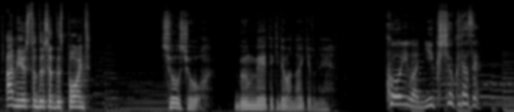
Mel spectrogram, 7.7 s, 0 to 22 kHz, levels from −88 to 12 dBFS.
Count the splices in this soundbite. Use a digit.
0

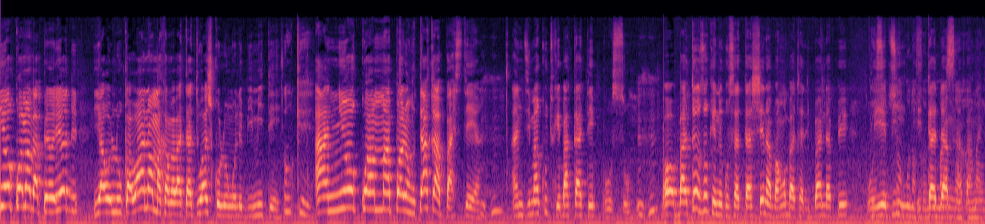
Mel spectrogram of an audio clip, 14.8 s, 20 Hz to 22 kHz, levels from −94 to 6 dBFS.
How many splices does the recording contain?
1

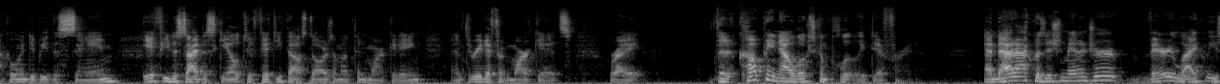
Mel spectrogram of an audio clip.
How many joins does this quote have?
1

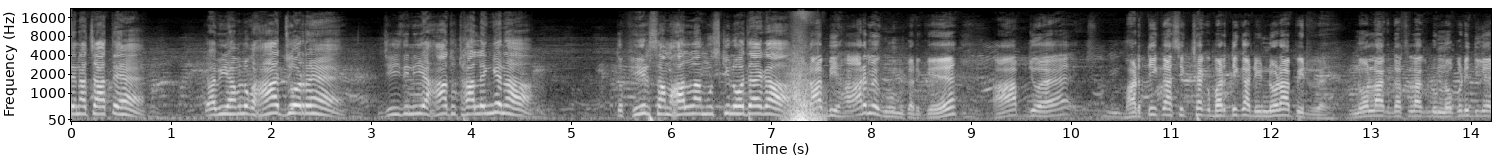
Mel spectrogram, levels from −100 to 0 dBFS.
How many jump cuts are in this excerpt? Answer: 1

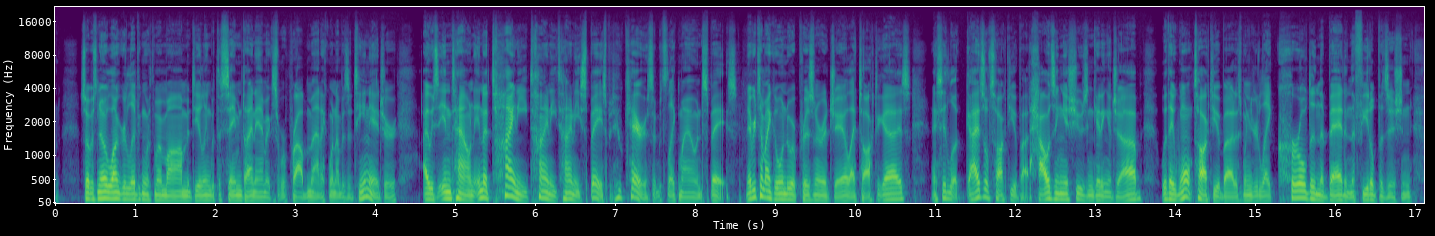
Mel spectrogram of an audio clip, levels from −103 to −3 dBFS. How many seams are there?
1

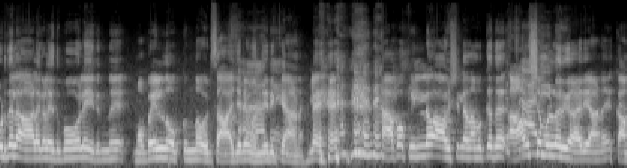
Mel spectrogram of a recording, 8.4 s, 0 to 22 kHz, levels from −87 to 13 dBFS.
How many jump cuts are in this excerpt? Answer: 0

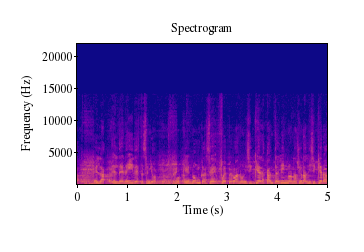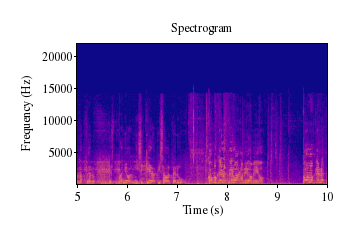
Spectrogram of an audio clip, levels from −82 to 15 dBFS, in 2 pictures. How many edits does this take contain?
1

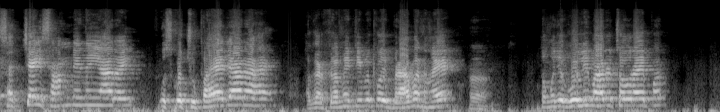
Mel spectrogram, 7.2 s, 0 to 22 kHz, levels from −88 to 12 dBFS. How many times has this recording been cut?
1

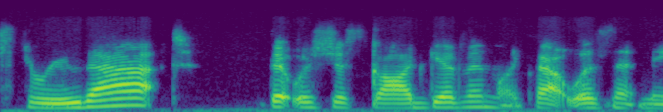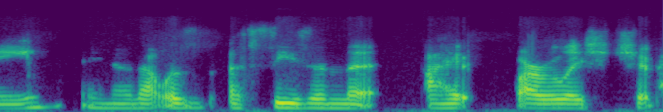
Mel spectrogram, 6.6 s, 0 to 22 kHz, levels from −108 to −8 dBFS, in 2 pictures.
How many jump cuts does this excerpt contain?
1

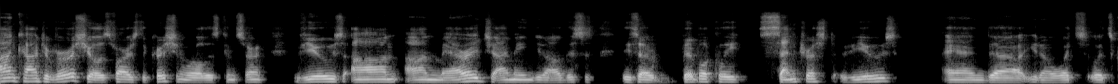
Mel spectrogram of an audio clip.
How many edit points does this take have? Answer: 1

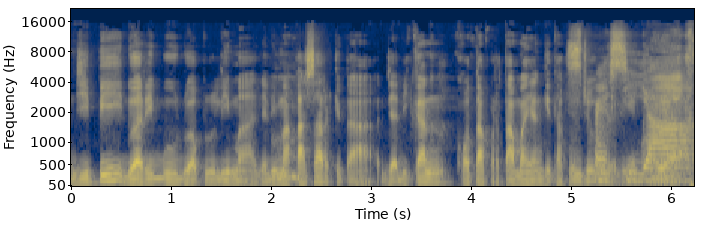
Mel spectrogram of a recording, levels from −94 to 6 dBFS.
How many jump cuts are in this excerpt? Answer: 0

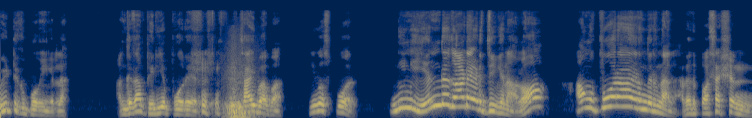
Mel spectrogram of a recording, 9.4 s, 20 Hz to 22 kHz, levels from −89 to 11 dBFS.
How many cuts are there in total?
1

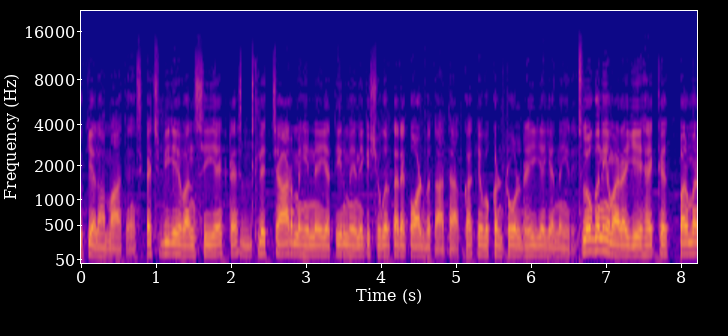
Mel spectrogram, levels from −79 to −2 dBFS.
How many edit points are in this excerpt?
3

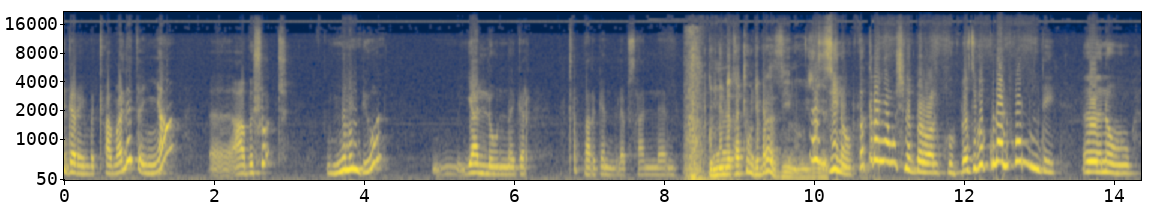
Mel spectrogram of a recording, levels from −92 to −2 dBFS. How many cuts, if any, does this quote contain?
1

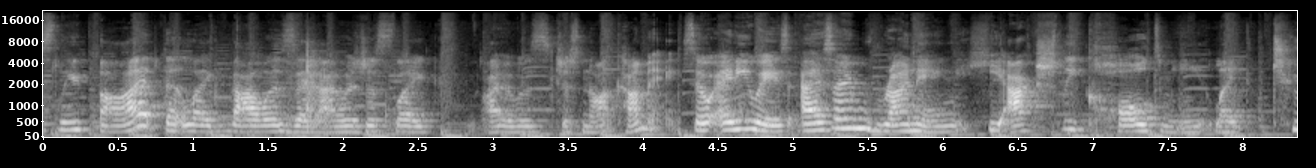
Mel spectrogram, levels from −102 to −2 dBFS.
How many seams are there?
0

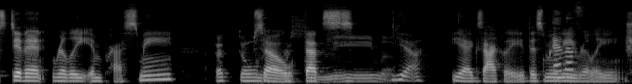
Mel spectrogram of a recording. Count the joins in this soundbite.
1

